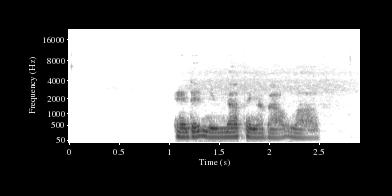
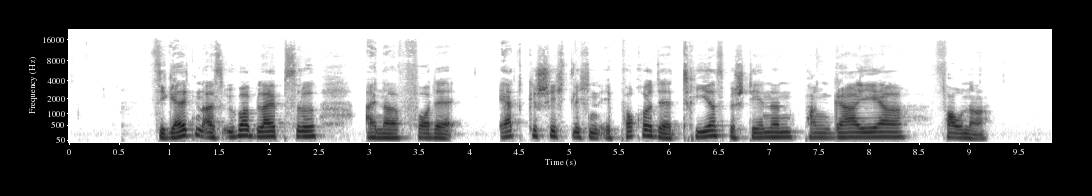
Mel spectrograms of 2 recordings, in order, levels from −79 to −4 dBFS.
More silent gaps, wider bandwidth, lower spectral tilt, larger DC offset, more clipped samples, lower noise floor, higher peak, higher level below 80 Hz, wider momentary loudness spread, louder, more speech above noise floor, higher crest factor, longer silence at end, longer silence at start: neither; second, 10 kHz vs 15.5 kHz; about the same, -7.5 dB/octave vs -7 dB/octave; neither; neither; first, -72 dBFS vs -67 dBFS; second, -14 dBFS vs -4 dBFS; second, -68 dBFS vs -58 dBFS; first, 14 LU vs 8 LU; second, -31 LUFS vs -21 LUFS; second, 42 dB vs 47 dB; about the same, 18 dB vs 18 dB; second, 0.4 s vs 0.65 s; first, 1.05 s vs 0.85 s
